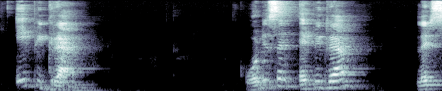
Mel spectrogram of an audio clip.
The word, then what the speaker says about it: epigram: that is ap gram the pronunciation of this word is ap gram what is an epigram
